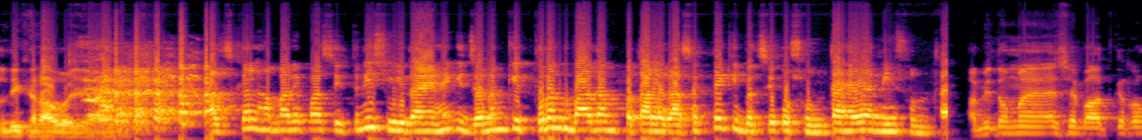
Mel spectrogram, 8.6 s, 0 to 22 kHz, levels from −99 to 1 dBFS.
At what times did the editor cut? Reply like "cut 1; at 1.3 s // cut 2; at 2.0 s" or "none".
cut 1; at 1.6 s // cut 2; at 7.1 s

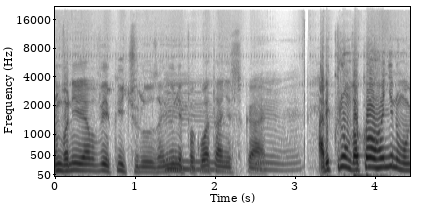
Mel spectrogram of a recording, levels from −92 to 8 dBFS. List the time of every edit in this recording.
none

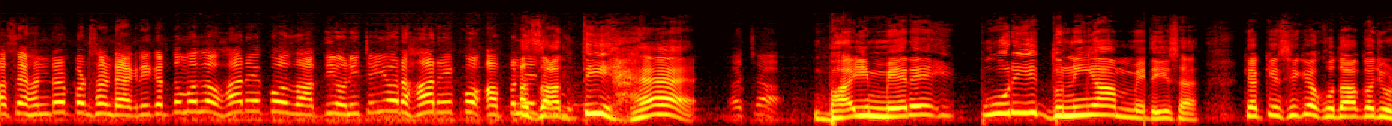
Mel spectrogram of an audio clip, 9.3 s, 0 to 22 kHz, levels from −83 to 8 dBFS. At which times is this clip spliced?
cut 1; at 7.7 s

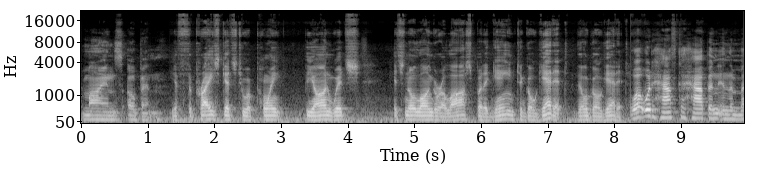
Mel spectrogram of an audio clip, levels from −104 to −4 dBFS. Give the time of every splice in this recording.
cut 1; at 1.3 s // cut 2; at 8.1 s

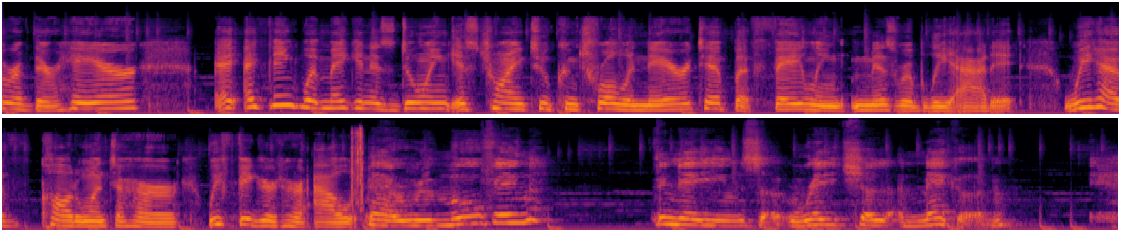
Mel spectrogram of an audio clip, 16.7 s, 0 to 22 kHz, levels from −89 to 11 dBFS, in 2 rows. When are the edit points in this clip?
cut 1; at 11.1 s

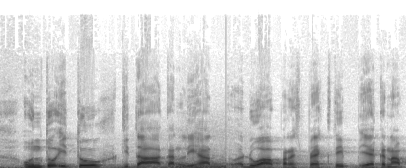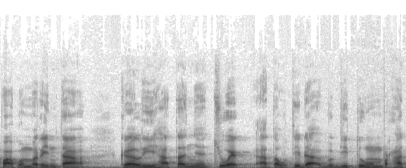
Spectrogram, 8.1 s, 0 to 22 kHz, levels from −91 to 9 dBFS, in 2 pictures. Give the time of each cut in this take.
cut 1; at 2.2 s

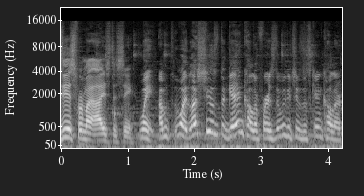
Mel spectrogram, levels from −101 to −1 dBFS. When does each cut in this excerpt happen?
cut 1; at 1.0 s

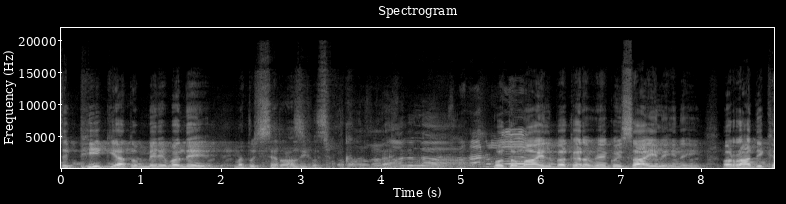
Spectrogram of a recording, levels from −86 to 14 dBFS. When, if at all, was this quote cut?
none

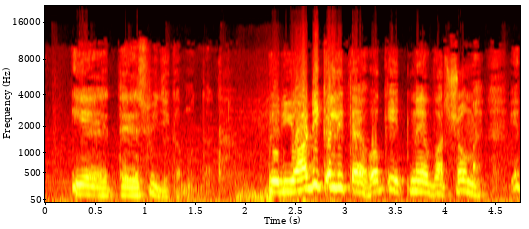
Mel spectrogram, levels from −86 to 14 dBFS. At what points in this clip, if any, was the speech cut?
cut 1; at 2.2 s

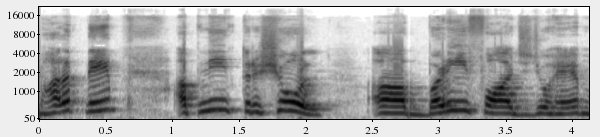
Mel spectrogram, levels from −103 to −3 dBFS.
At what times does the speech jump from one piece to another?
none

